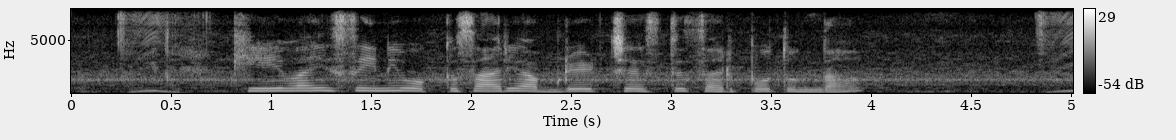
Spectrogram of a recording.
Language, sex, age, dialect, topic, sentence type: Telugu, female, 18-24, Utterandhra, banking, question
